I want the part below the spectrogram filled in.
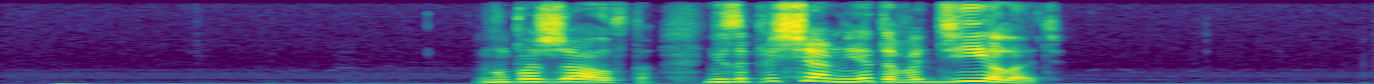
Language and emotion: Russian, angry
